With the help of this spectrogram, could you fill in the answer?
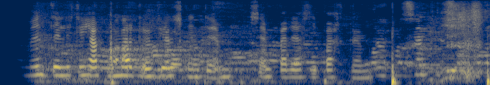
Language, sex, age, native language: Icelandic, female, 14, Icelandic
